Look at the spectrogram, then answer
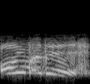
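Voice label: Turkish bomb failure, mood med, speech; War Thunder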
